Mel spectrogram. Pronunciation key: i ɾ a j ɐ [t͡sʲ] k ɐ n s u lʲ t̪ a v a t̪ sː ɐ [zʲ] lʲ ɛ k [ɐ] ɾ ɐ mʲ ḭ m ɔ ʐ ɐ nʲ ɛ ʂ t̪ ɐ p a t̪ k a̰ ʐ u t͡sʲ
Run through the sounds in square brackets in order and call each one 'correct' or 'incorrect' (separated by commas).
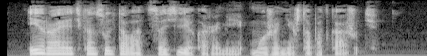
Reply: correct, correct, correct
